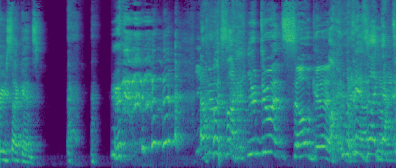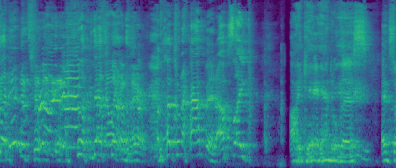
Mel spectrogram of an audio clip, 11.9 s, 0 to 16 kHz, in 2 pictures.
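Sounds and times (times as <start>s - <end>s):
speech: 0.0s - 1.1s, 3.0s - 11.8s
person imitating a weak fake cough: 1.0s - 1.7s
laughter: 1.7s - 11.5s.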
